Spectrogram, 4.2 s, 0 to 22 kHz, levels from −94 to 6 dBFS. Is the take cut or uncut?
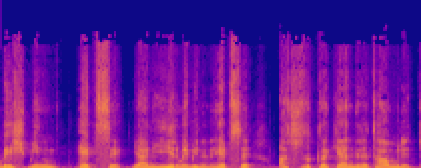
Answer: uncut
